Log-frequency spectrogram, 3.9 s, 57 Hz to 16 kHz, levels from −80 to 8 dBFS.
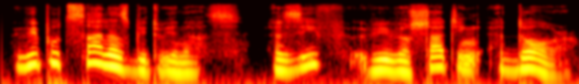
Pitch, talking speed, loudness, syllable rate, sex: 160 Hz, 185 wpm, -18 LUFS, 5.4 syllables/s, male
